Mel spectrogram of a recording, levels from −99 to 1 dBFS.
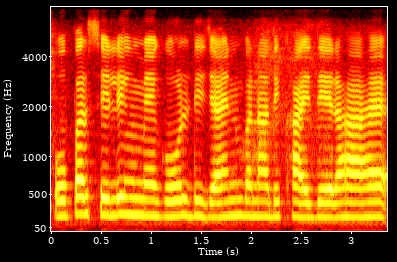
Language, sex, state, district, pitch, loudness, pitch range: Hindi, female, Jharkhand, Deoghar, 200 Hz, -15 LUFS, 195-215 Hz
